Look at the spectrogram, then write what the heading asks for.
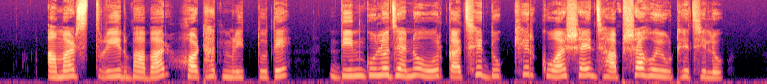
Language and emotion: Bengali, sad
